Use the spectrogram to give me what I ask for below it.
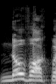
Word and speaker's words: Nowak: And in Poland, it's Novak, but it's spelled Nowak, but the W's are V's in Poland.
